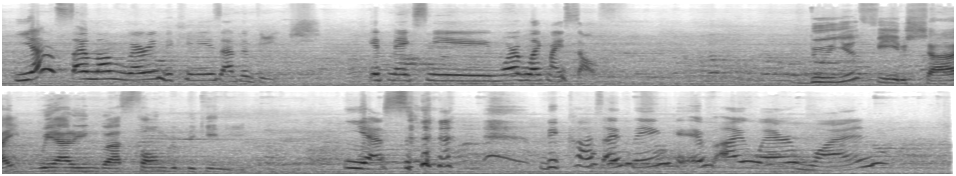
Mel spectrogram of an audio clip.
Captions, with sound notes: Yes, I love wearing bikinis at the beach. It makes me feel more like myself. Do you feel shy wearing a thong bikini? Yes. (laughs) Because if I wear one,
